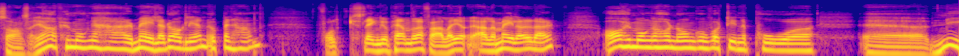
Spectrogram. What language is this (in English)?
Swedish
